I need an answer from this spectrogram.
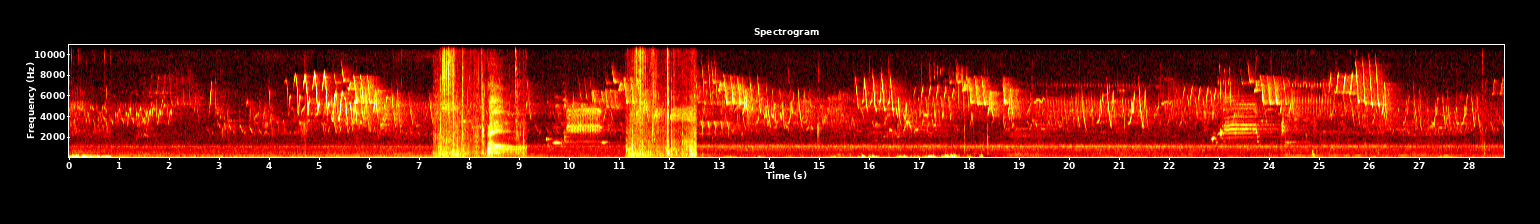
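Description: Songbirds singing: short, repeated high trilling phrases one after another, with two brief rushes of noise in the first half.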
